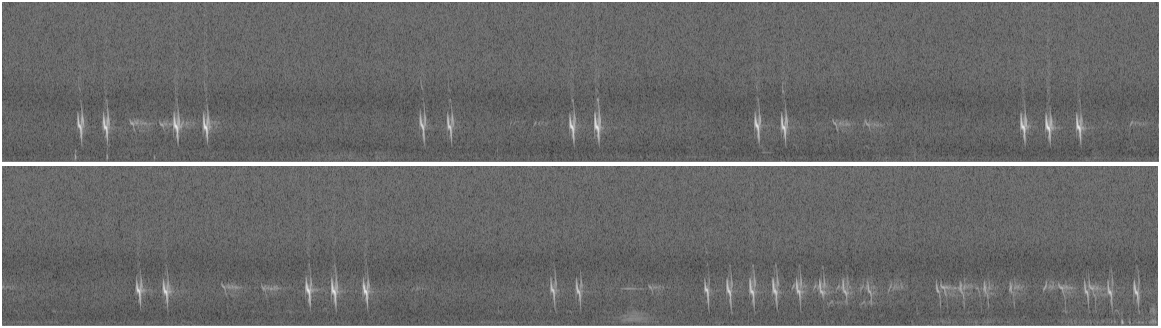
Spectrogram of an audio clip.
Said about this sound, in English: Start recording the wild bird. It's a lone male, all red.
